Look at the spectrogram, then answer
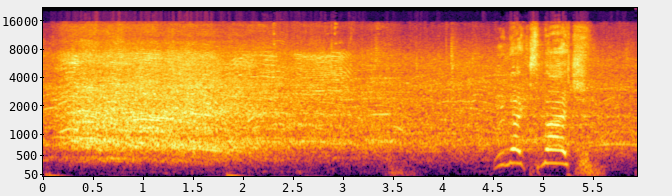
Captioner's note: crowd chatter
